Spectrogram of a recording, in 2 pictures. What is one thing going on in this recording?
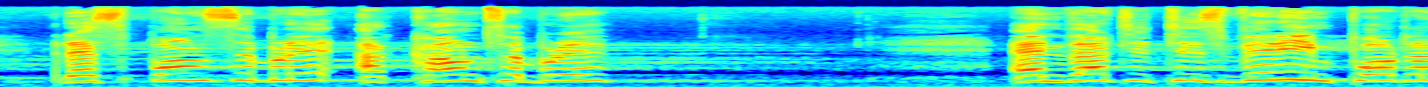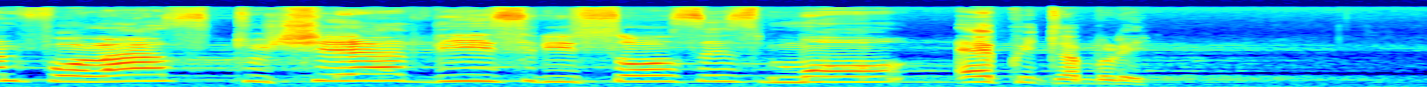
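An elderly woman speaks with feeling through a microphone in a large hall.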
